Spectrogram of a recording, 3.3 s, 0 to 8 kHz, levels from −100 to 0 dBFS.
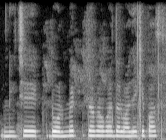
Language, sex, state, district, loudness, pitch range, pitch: Hindi, female, Punjab, Fazilka, -14 LUFS, 255-270 Hz, 265 Hz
